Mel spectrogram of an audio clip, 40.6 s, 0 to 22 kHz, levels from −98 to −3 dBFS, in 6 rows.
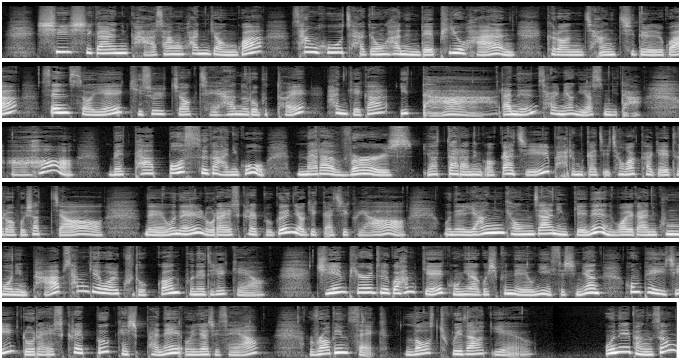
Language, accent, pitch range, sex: Korean, native, 170-255 Hz, female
